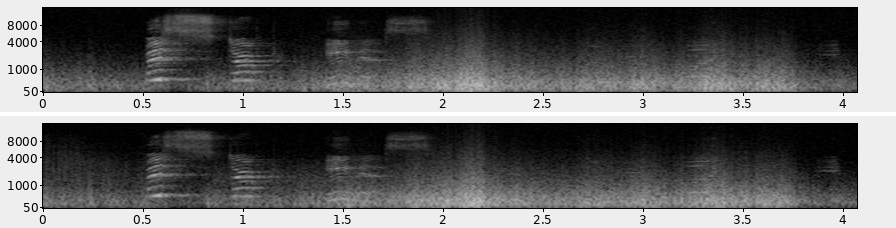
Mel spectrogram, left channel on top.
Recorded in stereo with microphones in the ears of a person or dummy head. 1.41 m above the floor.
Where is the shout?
15° left (ahead or behind); by 4.0 s 10° right (ahead or behind).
